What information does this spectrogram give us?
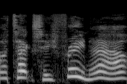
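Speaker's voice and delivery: loud, very high-pitched Victorian street urchin voice. An actor trying readings of a taxi line: Victorian street urchin voice. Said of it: "How about a Victorian street urchin?".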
